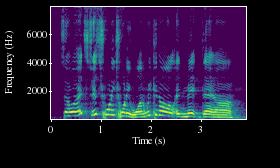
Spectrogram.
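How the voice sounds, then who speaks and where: A man talks at a moderate pace in a New Jersey accent. His pitch is extremely high and swings very widely. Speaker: stand-up comedian. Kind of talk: stand-up. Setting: stage with audience.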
